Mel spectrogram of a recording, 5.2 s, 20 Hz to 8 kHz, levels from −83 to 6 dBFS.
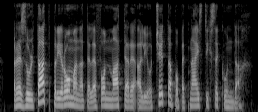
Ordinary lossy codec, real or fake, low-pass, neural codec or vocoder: none; real; 7.2 kHz; none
